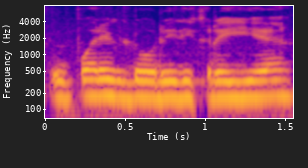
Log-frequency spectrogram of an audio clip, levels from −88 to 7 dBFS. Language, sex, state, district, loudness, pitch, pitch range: Hindi, male, Uttar Pradesh, Shamli, -11 LUFS, 165 Hz, 165-175 Hz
